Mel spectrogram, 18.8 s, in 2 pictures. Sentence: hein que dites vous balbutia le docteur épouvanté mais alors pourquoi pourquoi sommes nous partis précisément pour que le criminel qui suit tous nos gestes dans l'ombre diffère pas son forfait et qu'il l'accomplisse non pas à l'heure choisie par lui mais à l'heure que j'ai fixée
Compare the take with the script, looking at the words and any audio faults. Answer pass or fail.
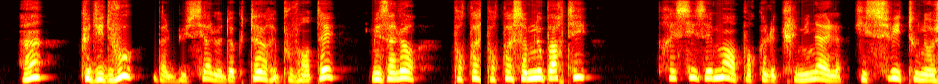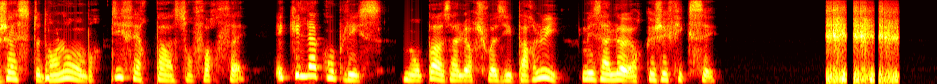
fail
